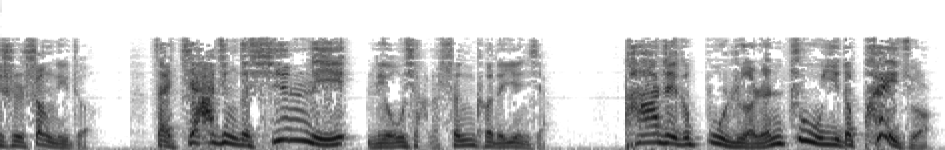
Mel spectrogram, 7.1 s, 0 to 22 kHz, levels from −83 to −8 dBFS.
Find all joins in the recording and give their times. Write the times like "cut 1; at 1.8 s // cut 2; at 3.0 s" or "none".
cut 1; at 1.0 s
